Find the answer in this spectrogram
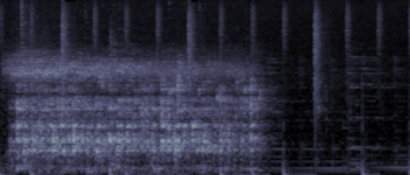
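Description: Shisha water bubbling loudly as smoke is pulled hard through the glass base for about two and a half seconds, then stopping. Background music with a steady beat plays underneath.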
